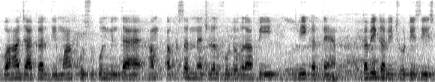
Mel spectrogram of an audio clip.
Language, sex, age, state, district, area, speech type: Urdu, male, 18-30, Bihar, Darbhanga, urban, spontaneous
